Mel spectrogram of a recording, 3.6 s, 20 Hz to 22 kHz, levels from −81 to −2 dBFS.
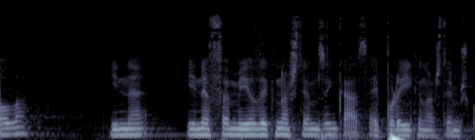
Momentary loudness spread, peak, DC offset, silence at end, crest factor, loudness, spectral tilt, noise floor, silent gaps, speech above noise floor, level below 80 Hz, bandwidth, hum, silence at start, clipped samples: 11 LU; -12 dBFS; under 0.1%; 0.05 s; 22 dB; -38 LUFS; -6.5 dB/octave; -69 dBFS; none; 36 dB; -36 dBFS; 15 kHz; none; 0 s; under 0.1%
